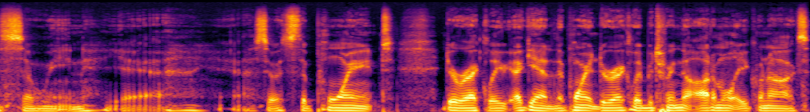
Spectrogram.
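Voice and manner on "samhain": Samhain repeated as suh-WEEN; more accurate pronunciation. Shown as a demonstration. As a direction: say Samhain with a long "ee" in the second syllable. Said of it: "it's actually more accurately pronounced".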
